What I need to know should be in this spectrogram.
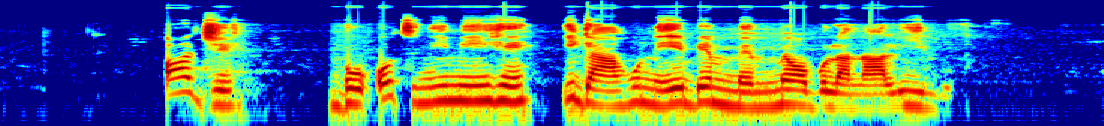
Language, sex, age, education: Igbo, female, 15-29, tertiary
